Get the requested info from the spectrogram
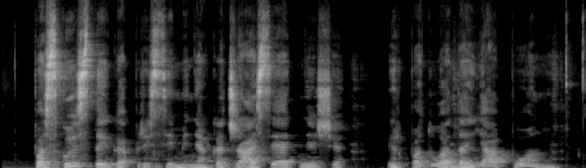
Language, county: Lithuanian, Vilnius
